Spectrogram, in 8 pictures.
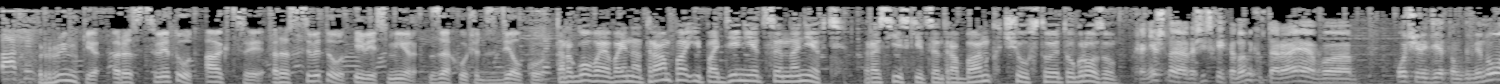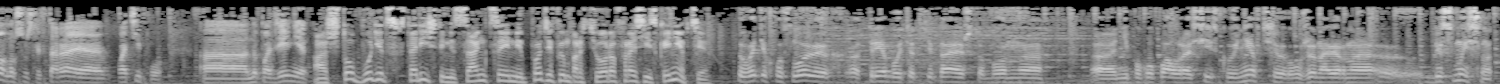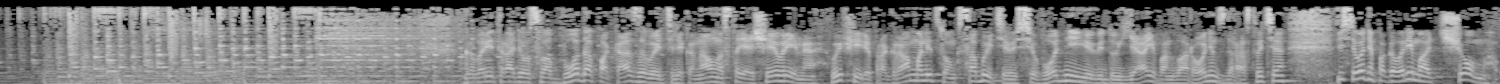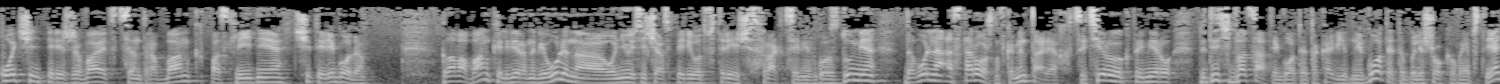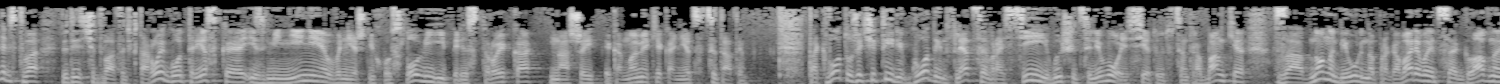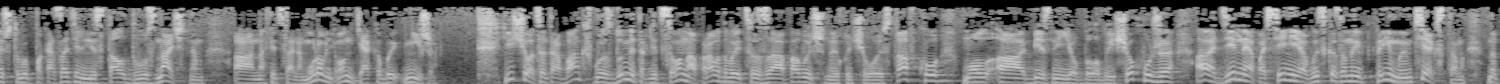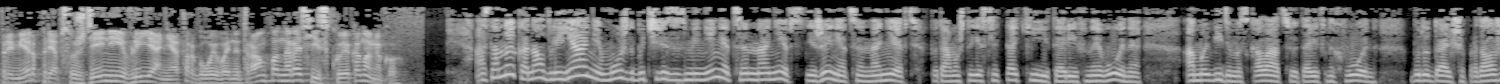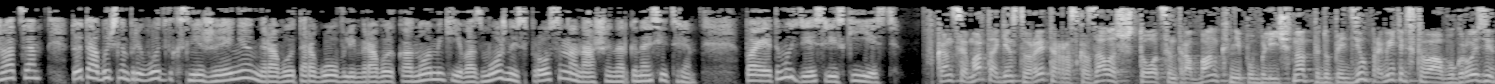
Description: говорим с экономистом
